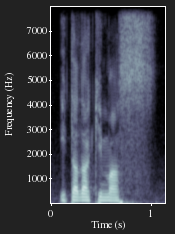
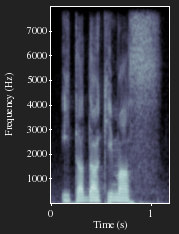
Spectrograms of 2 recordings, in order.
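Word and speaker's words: いただきます: So the correct pronunciation for this word is ITADAKIMASU. ITADAKIMASU. Itadakimasu.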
